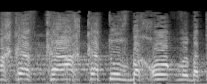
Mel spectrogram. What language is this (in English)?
Hebrew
